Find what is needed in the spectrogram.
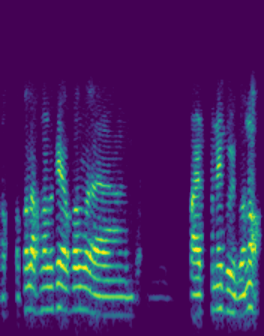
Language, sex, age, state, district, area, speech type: Assamese, male, 18-30, Assam, Jorhat, urban, conversation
